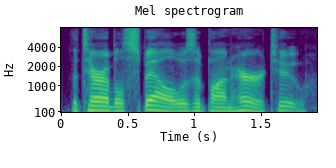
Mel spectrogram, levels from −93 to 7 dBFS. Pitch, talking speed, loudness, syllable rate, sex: 130 Hz, 220 wpm, -16 LUFS, 5.8 syllables/s, male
